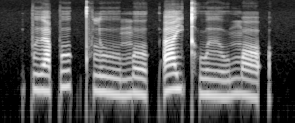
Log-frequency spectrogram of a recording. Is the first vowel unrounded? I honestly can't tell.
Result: yes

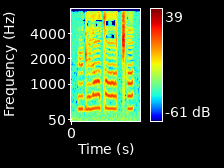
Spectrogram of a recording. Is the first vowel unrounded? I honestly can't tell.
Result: yes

